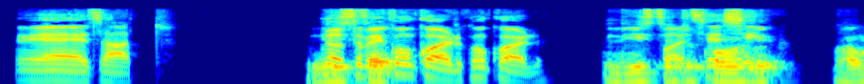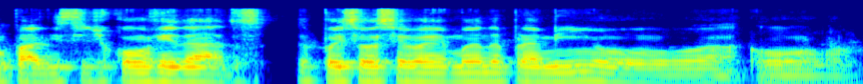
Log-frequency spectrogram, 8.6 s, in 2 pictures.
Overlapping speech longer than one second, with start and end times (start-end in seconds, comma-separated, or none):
none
